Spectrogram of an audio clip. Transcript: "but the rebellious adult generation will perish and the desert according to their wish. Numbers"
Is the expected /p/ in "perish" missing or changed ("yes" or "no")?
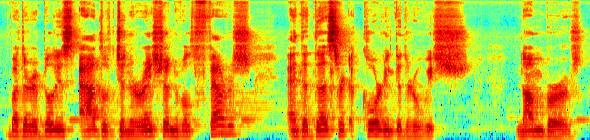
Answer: yes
